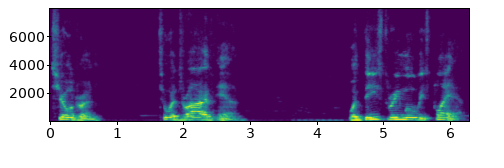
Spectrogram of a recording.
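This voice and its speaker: A man's voice: medium pitch, very animated, very slow. An American man in his sixties hosting a casual live chat, reminiscing in a rambling, conversational way and repeating points for emphasis. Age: 60s. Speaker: host.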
